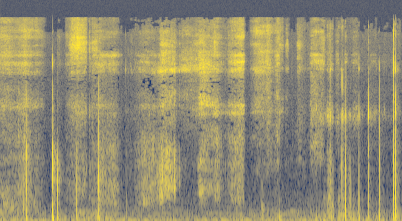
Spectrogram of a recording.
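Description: Long nails scratch the bark rim and cut face of a small, solid, round wooden log slice with a bark edge held in one hand, and two slices are briefly stacked. Quiet, dry scraping and rubbing runs throughout, punctuated by nine short, sharp clicks with no ring.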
